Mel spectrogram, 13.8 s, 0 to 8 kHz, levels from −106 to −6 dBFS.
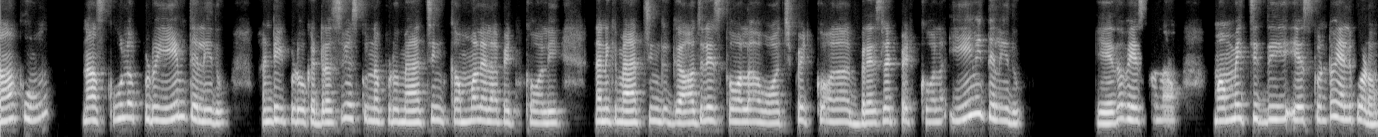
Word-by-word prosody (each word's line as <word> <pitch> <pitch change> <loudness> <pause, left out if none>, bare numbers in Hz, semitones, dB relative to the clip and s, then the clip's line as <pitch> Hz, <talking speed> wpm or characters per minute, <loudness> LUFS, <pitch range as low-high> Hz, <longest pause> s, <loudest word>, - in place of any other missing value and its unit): నాకు 280 +3 +3 0.6
నా 255 - +6
స్కూలప్పుడు 290 0 -1
ఏమి 315 +2 +2
తెలియదు. 235 -5 +1 0.4
అంటే 235 +3 +1
ఇప్పుడు 235 0 -1
ఒక 225 0 0
డ్రెస్ 220 +2 +1
వేసుకున్నప్పుడు 250 -5 -1
మ్యాచింగ్ 225 +3 +1
కమ్మలెలా 235 +1 +2
పెట్టుకోవాలి, 215 -1 -2 0.4
దానికి 240 0 +2
మ్యాచింగ్ 230 +2 +2
గాజులేసుకోవాలా, 230 +1 +2
వాచ్ 210 0 -3
పెట్టుకోవాలా, 235 -2 -2 0.2
బ్రేస్‌లెట్ 230 +4 +1
పెట్టుకోవాలా, 235 -1 -5 0.2
ఏమి 365 +5 +4
తెలీదు. 245 -7 0 0.9
ఏదో 205 +8 +2
వేసుకున్నాం. 255 +1 -1 0.4
మా 245 - +6
అమ్మ 285 +3 +4
ఇచ్చింది 270 -2 0 0.2
వేసుకుంటాం 260 +4 +1
ఎళ్ళిపోడం. 255 -8 +2
245 Hz, 125 wpm, -22 LUFS, 230-265 Hz, 0.9 s, నా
